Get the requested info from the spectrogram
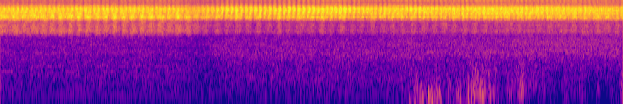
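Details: Many cicadas on a hot summer day in Provence, France, fill the air with a loud, shrill, pulsing buzz that never lets up.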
